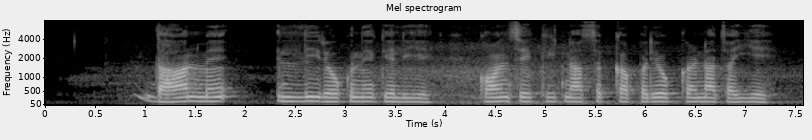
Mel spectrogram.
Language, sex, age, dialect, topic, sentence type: Hindi, male, 18-24, Marwari Dhudhari, agriculture, question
